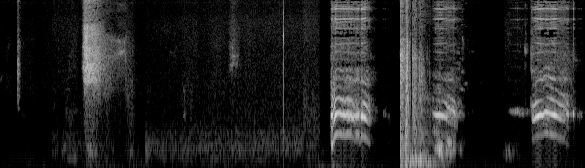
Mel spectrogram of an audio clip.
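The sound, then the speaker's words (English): Three loud, harsh screeching hawk calls, apparently a voice imitating the bird, follow a quiet stretch of soft background murmur, with a brief pause between the second and third cries. “The hawk, is it?”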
